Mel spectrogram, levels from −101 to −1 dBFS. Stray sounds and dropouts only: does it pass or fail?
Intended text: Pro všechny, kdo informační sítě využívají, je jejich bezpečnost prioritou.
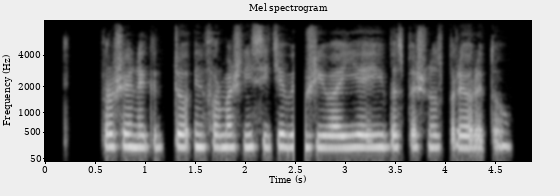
fail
